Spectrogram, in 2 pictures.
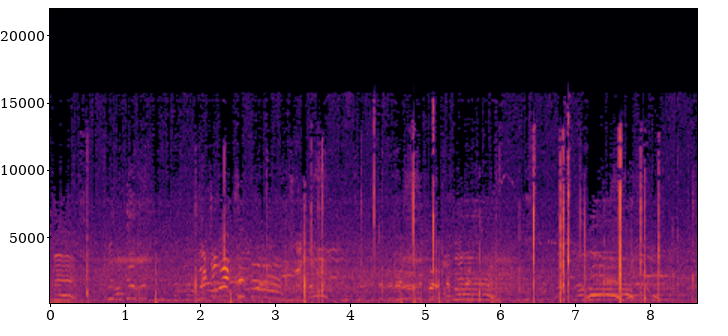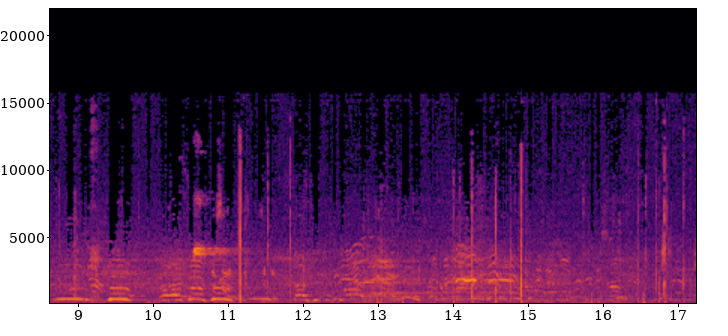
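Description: Voices shouting and calling across a youth rugby pitch during play, short calls overlapping one after another, with scattered sharp knocks among them.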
